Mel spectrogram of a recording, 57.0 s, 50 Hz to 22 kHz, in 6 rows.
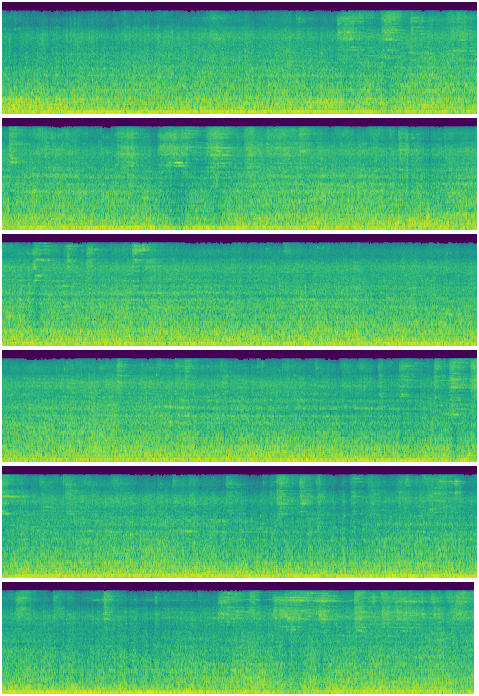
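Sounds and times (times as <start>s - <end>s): clicks and clacks of rail cars: 0.0s - 56.9s
train wheels rumbling on rail: 0.0s - 56.9s
faint high wheel squeal: 31.5s - 33.3s, 37.5s - 38.6s.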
